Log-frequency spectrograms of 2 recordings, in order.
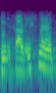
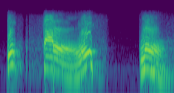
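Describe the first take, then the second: First: The last word begins with a vowel. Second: The last word begins with an l sound. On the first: The speaker calls it wrong. "walaupun tulisannya bi'sal ismu" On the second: The speaker calls it right. "wajib dibaca bi'sal lismu"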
